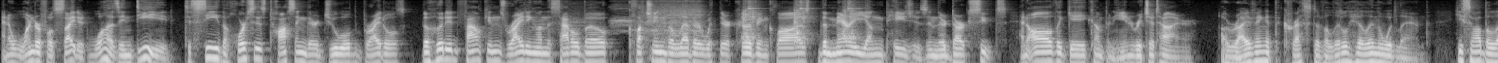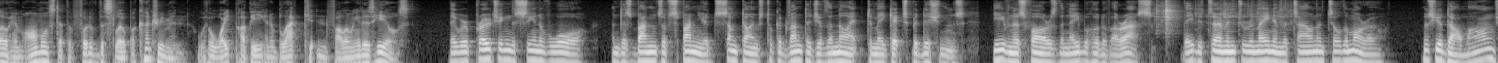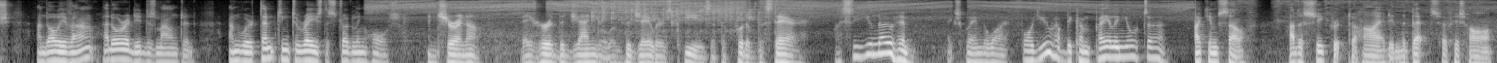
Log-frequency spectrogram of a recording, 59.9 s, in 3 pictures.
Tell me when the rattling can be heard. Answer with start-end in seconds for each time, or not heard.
9.8-11.5, 35.4-37.2, 47.8-50.1.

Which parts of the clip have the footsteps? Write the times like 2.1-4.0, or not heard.
not heard.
